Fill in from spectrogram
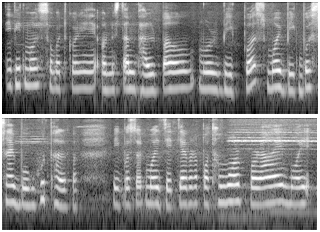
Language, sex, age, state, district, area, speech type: Assamese, female, 18-30, Assam, Barpeta, rural, spontaneous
